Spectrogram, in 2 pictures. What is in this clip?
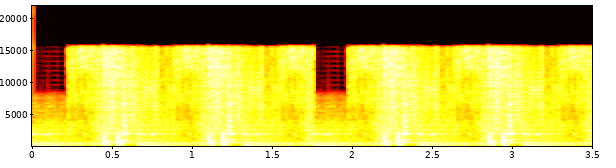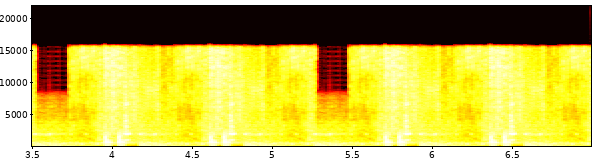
Instrument samples > Percussion
This 137bpm Drum Loop is good for composing Industrial/Electronic/Ambient songs or using as soundtrack to a sci-fi/suspense/horror indie game or short film.
Weird, Packs, Industrial, Drum, Samples, Underground, Alien, Loopable, Loop, Ambient, Dark, Soundtrack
